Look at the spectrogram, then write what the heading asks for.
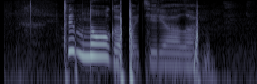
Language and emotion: Russian, sad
